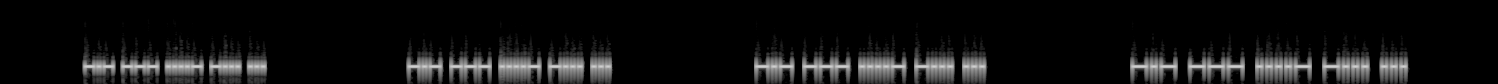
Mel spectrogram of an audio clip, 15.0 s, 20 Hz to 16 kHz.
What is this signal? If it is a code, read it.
Morse code, heard as a keyed tone, about 30 wpm, 700 Hz. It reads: KO4BS KO4BS KO4BS KO4BS
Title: Speed Racing - USA 2x2 Call Signs 25wpm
